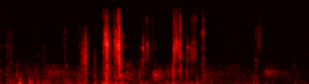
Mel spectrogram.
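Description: A few light knocks and clicks from gear being handled on a small boat, the loudest about one and a half seconds in and again near three seconds.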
